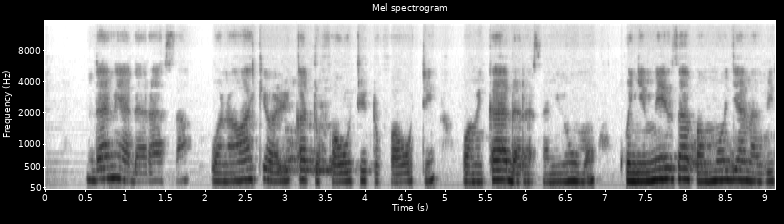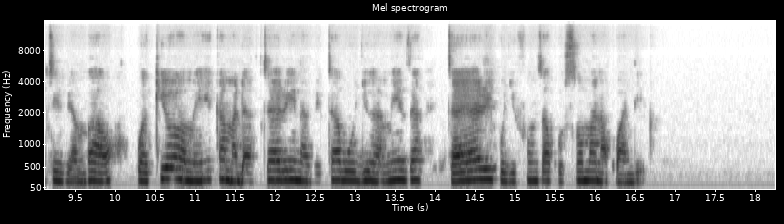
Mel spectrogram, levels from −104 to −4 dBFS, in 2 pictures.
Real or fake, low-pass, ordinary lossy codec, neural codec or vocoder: fake; 14.4 kHz; AAC, 96 kbps; vocoder, 44.1 kHz, 128 mel bands every 512 samples, BigVGAN v2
